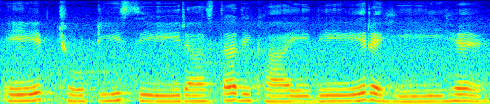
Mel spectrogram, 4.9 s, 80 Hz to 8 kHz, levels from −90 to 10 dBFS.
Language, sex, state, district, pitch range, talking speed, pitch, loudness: Hindi, male, Madhya Pradesh, Umaria, 160-180 Hz, 100 wpm, 165 Hz, -17 LUFS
